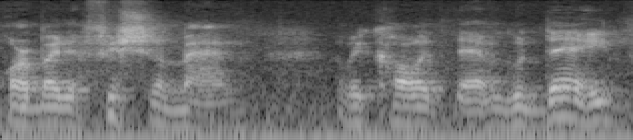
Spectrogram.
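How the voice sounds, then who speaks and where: Serbian-accented male journalist, lowish pitch, very bright, halting delivery with many pauses; echoey room, faint ambience. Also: slight background noise. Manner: halting, with many fillers and restarts. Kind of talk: spoken statement.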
